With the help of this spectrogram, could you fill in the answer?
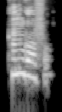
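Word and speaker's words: кангофу (看護婦): Обратите внимание на слог «фу». В японском языке нет слога «ху». Вместо него мы произносим «фу». Например, как в слове «кангофу» – «медсестра» из урока номер один.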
